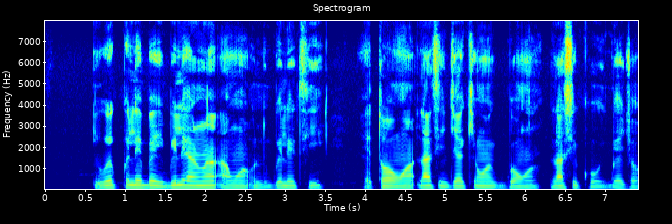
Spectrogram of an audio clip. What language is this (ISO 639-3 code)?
yor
